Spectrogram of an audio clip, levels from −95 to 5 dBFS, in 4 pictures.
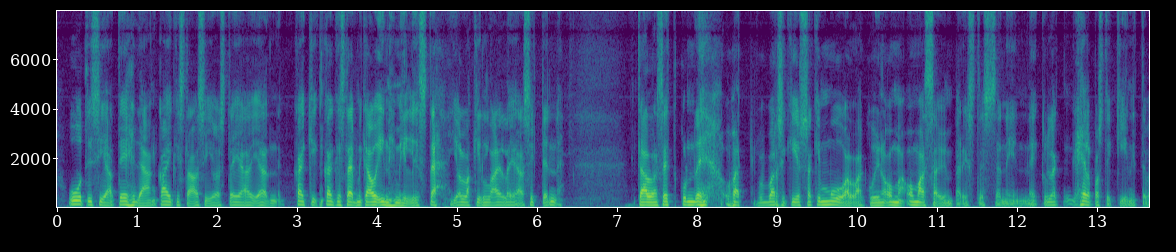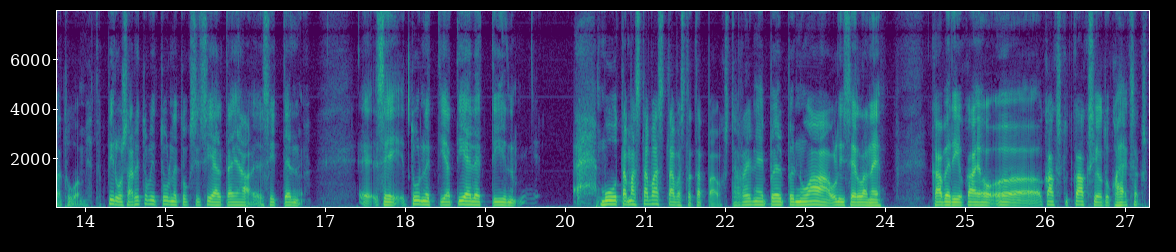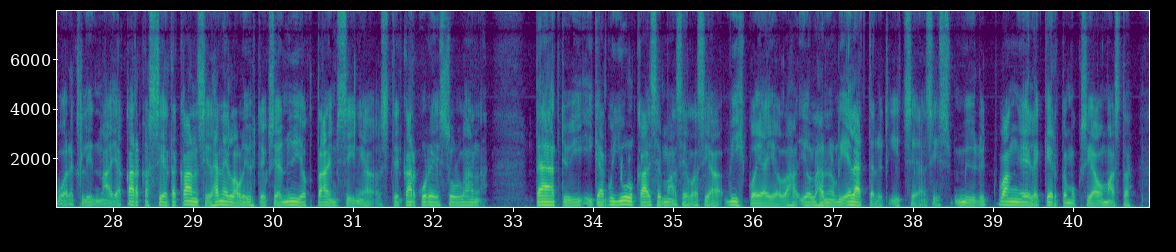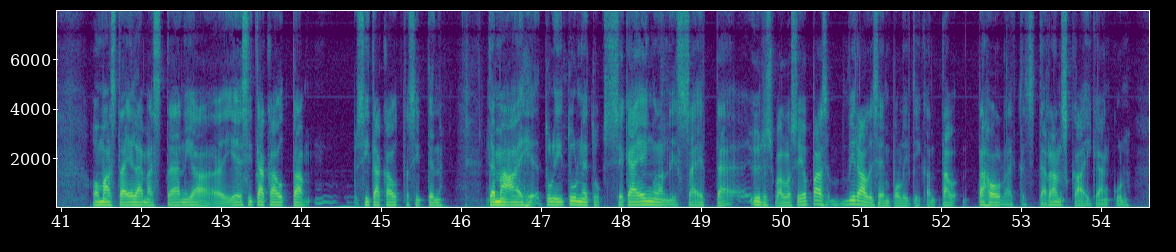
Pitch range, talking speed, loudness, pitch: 115-130 Hz, 120 wpm, -20 LUFS, 120 Hz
